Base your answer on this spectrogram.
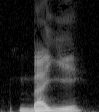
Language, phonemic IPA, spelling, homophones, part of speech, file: French, /ba.je/, bailler, baillai / baillé / baillée / baillées / baillés / bâillai / bâillé / bâillée / bâillées / bâiller / bâillés, verb, Fr-bailler.ogg
- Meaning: 1. to give 2. to lend 3. to rent, lease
